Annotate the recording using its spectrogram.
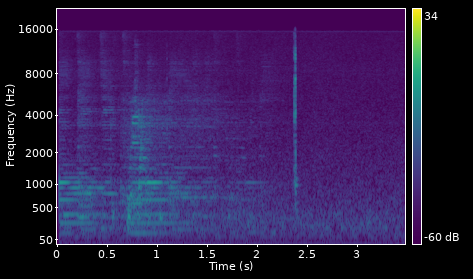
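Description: Video game music plays from a television and fades out.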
